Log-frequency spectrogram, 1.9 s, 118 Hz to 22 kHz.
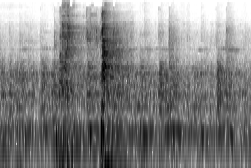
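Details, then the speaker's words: Lauson 2hp hit-or-miss engine, first run after cam gear replacement (old cam bent and wobbling): sparse uneven puffs with light valve and gear clatter between firings, running healthy; normal running. "sounds good runs good I'd leave her be"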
